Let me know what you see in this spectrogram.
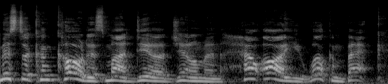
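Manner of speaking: genteel Southern host drawl, wandering between voices. Retelling how he greets Mr. Concordus, doing a Southern Christopher Walken impression. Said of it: "He's Southern Christopher Walken now".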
